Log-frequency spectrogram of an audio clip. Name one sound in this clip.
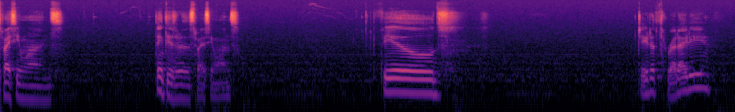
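A young man speaks calmly into a close microphone, in short phrases.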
